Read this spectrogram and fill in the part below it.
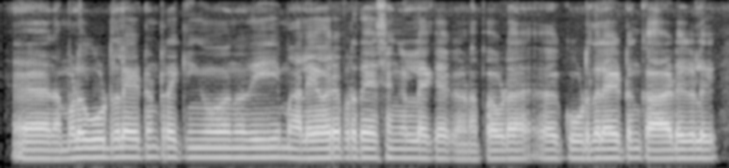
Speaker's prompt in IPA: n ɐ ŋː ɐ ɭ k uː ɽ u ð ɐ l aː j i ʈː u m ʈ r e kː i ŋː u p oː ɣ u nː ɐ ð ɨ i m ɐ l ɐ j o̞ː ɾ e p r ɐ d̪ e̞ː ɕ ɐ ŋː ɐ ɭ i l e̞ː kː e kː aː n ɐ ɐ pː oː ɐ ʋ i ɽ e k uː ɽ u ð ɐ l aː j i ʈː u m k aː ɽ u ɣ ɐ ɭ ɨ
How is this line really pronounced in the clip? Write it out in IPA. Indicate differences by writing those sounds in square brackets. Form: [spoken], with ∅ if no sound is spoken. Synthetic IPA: n ɐ [mː] ɐ ɭ k uː ɽ u ð ɐ l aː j i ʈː u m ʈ r e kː i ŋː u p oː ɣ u nː ɐ ð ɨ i m ɐ l ɐ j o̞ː ɾ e p r ɐ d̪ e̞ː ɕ ɐ ŋː ɐ ɭ i l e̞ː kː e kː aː [ɳ] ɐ ɐ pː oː ɐ ʋ i ɽ e k uː ɽ u ð ɐ l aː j i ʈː u m k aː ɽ u ɣ ɐ ɭ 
